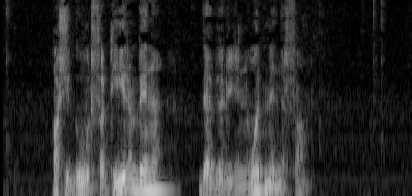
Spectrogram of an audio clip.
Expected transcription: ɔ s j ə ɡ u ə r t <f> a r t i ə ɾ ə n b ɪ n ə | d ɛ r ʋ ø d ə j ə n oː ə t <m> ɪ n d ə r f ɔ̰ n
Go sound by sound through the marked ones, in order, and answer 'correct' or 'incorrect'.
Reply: correct, correct

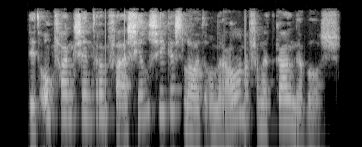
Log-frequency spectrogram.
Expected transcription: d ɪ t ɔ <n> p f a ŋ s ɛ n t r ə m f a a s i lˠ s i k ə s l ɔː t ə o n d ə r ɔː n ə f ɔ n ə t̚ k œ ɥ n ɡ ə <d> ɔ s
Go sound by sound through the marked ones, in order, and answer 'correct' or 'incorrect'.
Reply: incorrect, incorrect

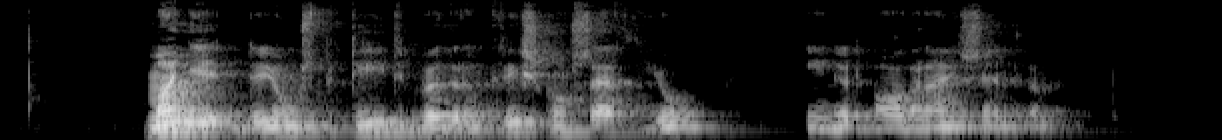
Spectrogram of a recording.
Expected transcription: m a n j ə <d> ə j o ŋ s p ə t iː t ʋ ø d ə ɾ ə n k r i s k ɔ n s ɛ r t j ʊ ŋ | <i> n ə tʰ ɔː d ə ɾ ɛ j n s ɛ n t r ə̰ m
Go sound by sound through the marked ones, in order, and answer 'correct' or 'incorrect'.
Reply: correct, correct

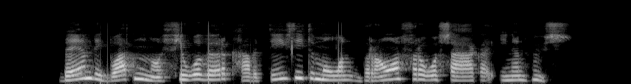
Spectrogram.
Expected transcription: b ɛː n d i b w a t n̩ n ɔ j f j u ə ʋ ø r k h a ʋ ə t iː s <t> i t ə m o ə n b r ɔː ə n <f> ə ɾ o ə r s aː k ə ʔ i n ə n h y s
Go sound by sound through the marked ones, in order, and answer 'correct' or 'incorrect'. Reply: incorrect, correct

